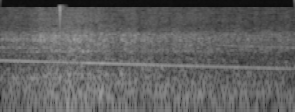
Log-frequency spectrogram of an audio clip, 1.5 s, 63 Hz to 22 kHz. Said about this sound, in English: I stopped at the Shell station there in Hampton on US 278, fill up with gas, noticed the EMS and first responders coming through town with lights and siren on.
